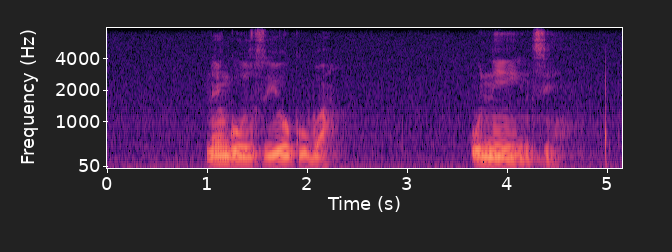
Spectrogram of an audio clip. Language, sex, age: Xhosa, male, 23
